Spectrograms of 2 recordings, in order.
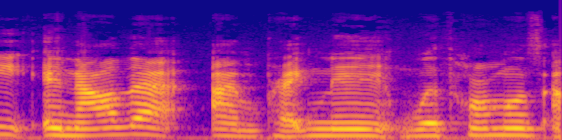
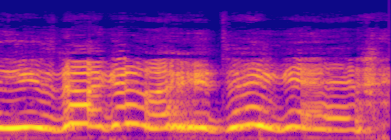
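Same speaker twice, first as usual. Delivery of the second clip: much higher and louder, crying and laughing at once; mock wailing; 12 semitones higher, 5 dB louder than usual. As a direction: wail it like a melodramatic teen, laughing. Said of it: "And I was like".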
